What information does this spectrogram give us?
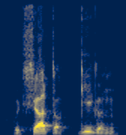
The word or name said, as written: Wucshátuk kikun!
